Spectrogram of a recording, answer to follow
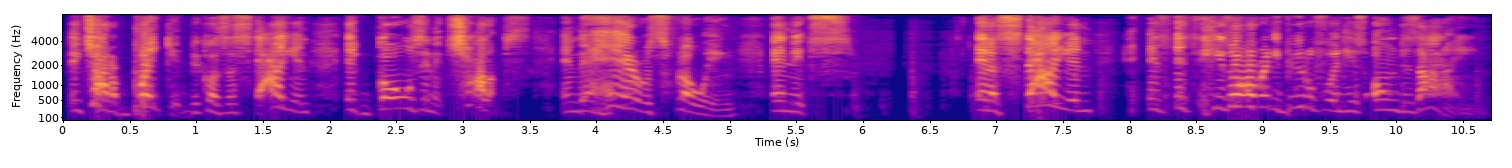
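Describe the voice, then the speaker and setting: Bright husky-voiced preaching woman. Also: high voice, animated, moderate pace, no room sound. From Brooklyn, USA. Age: 40s. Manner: impassioned, emphatic, acts out quoted voices. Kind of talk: vlog sermon.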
